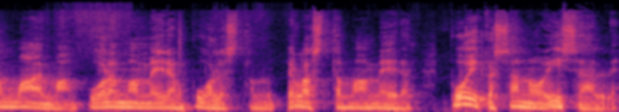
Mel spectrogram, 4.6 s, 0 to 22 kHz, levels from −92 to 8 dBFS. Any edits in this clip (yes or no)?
yes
